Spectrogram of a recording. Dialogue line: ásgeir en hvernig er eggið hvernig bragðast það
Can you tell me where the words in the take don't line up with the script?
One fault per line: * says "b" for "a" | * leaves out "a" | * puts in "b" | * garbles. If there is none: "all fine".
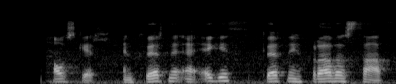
all fine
